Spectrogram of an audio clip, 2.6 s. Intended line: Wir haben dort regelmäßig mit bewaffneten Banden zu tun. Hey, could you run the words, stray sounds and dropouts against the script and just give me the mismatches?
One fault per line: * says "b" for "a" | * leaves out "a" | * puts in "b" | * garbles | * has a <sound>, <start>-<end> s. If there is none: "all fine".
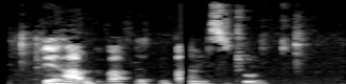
* leaves out "dort regelmäßig mit"
* has a dropout, 1.4-1.4 s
